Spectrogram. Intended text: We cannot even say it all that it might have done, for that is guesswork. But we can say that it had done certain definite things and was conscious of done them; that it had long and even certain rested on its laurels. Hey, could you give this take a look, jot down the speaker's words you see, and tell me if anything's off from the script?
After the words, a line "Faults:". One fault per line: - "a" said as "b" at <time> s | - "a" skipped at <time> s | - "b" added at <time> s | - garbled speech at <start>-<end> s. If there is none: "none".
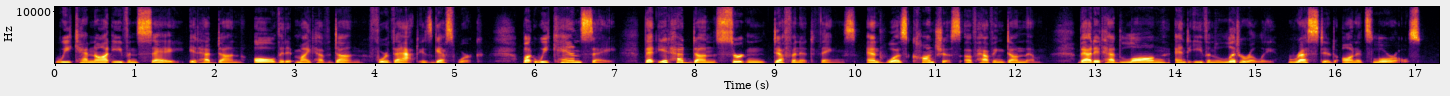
We cannot even say it had done all that it might have done, for that is guesswork. But we can say that it had done certain definite things and was conscious of having done them; that it had long and even literally rested on its laurels.
Faults:
- "had done" added at 1.8 s
- "having" added at 11.5 s
- "certain" said as "literally" at 14.7 s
